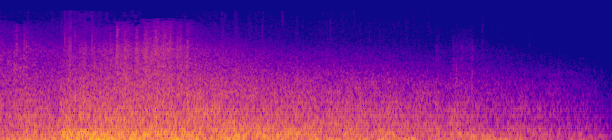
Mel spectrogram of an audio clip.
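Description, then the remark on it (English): A loud thunderclap booms with a heavy low rumble that slowly fades over a few seconds. No voices, just the single powerful crack rolling away. “The thunder clapped again very loudly.”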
